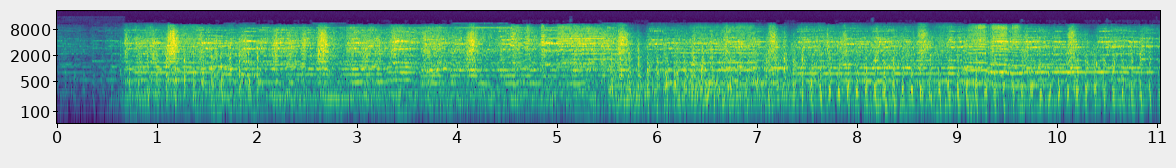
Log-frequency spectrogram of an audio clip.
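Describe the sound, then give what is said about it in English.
Helicopter rotor chopping steadily and loudly while hovering above a camp before descending to land in a muddy clearing, a dense rapid thumping that continues without a break. “The chopper hovers high above the camp, then slowly starts to descend.”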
